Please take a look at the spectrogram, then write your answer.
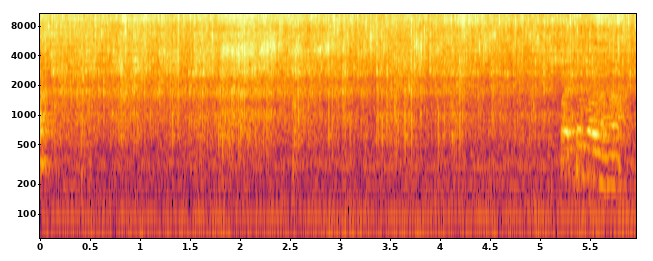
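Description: Curry leaves, dried and green chillies and ginger fry in a pan of oil for coconut rice, giving a loud, steady sizzle throughout with faint stirring scrapes near the end.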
